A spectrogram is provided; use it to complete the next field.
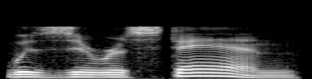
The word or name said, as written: Waziristan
